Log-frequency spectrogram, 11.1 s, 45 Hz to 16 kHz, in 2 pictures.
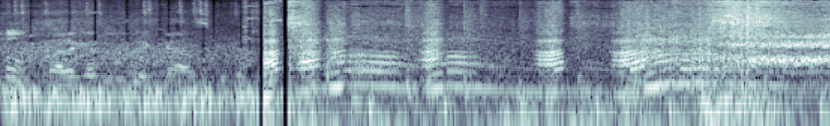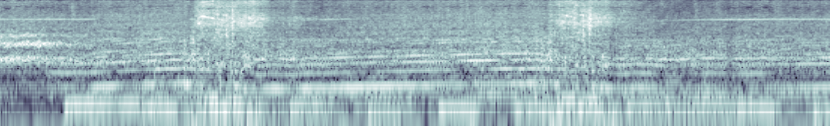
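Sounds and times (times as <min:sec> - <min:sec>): diesel van engine pulling away: 0:01.8 - 0:11.0.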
